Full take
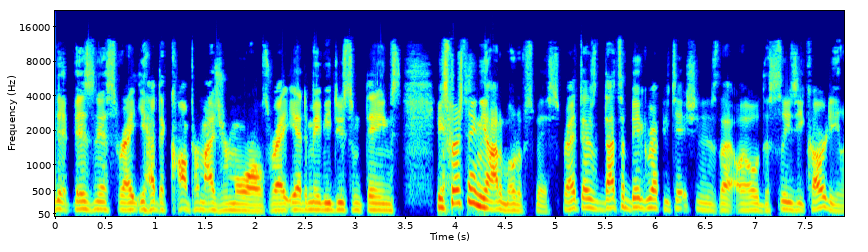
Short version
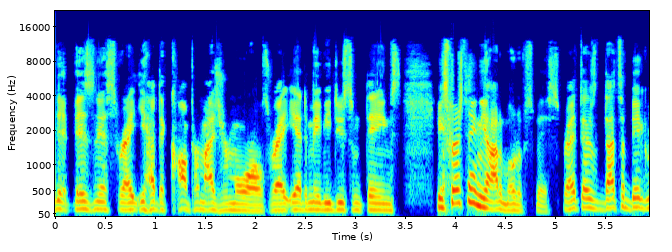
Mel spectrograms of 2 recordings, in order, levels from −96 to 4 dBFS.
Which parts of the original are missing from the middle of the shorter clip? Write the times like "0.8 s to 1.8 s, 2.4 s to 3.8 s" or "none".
none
